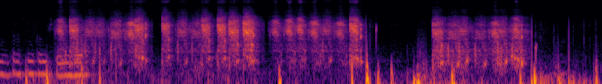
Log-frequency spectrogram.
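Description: Leafy blocks crunch and rustle in quick bursts as they break.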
